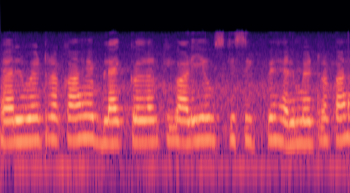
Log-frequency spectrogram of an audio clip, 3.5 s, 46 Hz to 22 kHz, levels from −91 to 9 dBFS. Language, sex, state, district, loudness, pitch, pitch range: Hindi, female, Uttar Pradesh, Jalaun, -15 LUFS, 250 Hz, 235-255 Hz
